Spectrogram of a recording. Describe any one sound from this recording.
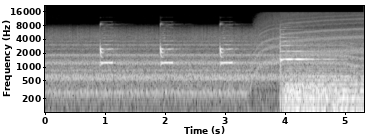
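Countdown beeps sound three times, then a higher beep.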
